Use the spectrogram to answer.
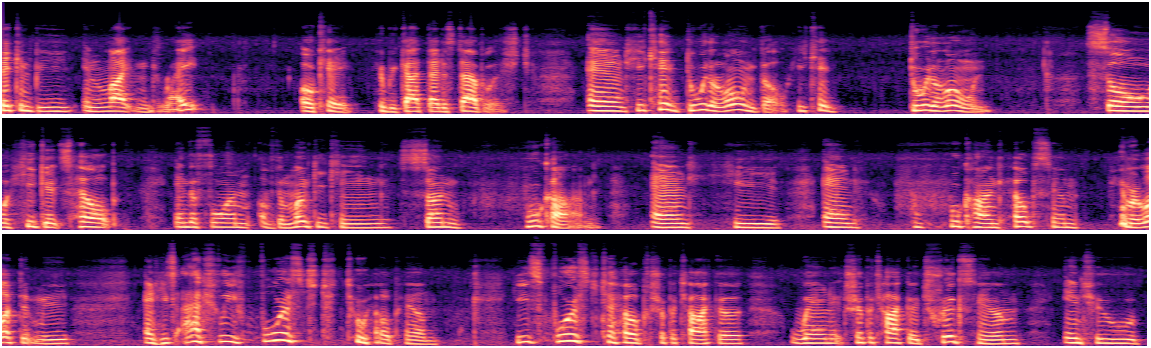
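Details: Adult male streamer with a self-reported speech impediment, with frequent word and phrase repetitions; speech disfluency (self-reported speech impediment).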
